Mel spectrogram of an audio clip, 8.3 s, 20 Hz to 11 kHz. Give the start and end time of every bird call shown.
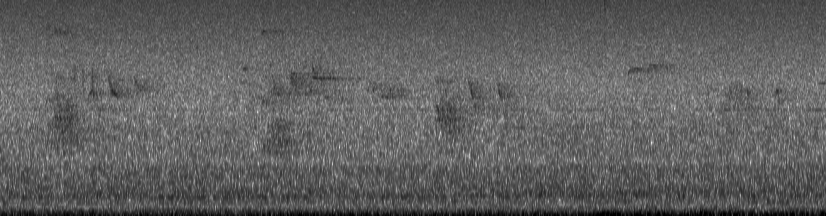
0.4s-4.9s: Red-bellied Woodpecker (Melanerpes carolinus)

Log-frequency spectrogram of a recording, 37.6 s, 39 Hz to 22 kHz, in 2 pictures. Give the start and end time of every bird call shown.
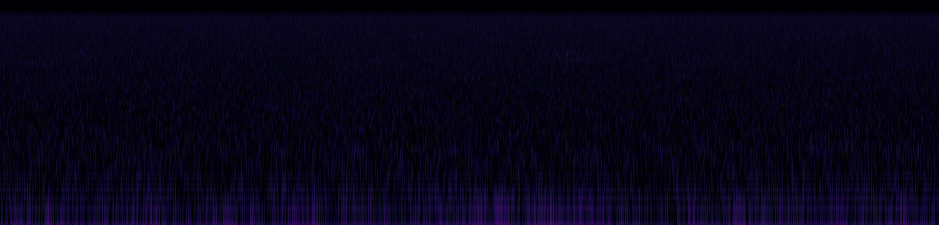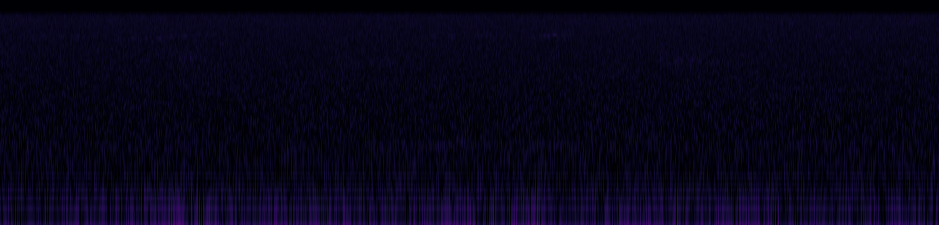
0.0s-1.5s: Mountain Chickadee (Poecile gambeli)
4.9s-6.1s: Golden-crowned Kinglet (Regulus satrapa)
6.5s-8.1s: Mountain Chickadee (Poecile gambeli)
7.7s-10.7s: Golden-crowned Kinglet (Regulus satrapa)
10.7s-12.5s: Yellow-rumped Warbler (Setophaga coronata)
11.3s-13.1s: Golden-crowned Kinglet (Regulus satrapa)
15.0s-17.2s: Golden-crowned Kinglet (Regulus satrapa)
19.0s-23.7s: Golden-crowned Kinglet (Regulus satrapa)
21.1s-23.8s: Yellow-rumped Warbler (Setophaga coronata)
26.4s-30.7s: Golden-crowned Kinglet (Regulus satrapa)
31.7s-33.4s: Mountain Chickadee (Poecile gambeli)
34.4s-36.6s: Golden-crowned Kinglet (Regulus satrapa)

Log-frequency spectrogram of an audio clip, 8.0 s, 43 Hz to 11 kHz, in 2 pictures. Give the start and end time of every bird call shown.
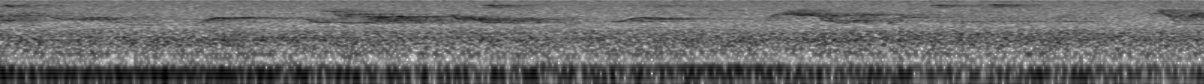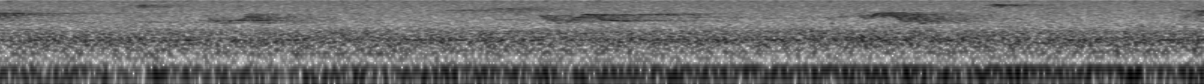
0.0s-8.0s: Red-eyed Vireo (Vireo olivaceus)
0.6s-2.3s: Scarlet Tanager (Piranga olivacea)
1.4s-8.0s: unidentified bird

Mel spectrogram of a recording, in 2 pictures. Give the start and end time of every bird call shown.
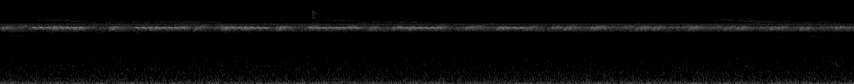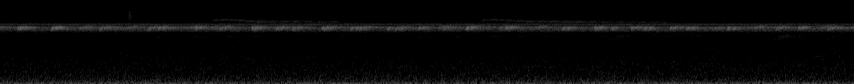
2.2s-9.6s: Thrush-like Wren (Campylorhynchus turdinus)

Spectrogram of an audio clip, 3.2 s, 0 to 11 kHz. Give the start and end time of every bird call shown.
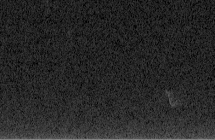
2.0s-3.1s: Cassin's Vireo (Vireo cassinii)

